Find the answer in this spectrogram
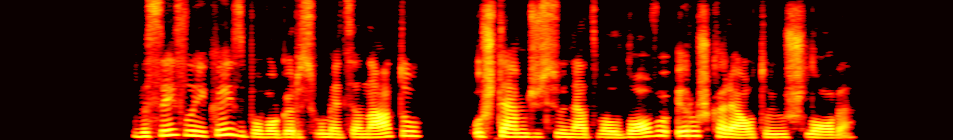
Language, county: Lithuanian, Kaunas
